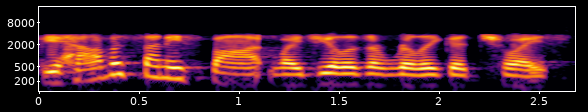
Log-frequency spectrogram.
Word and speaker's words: Weigela: So people don't know how to pronounce that plant, but it is Weigela.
